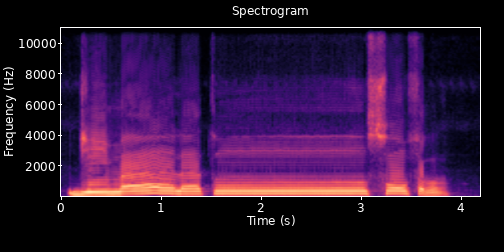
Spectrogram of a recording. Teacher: tanwin un, huruf tun ya, bertemu dengan huruf su maka kita dengungkan dan kita samarkan cara bacanya. Jimalatu sofr, huruf tanwin un, huruf run di ujung kita sukunkan.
